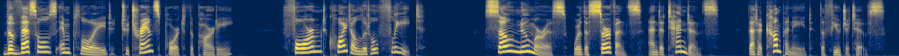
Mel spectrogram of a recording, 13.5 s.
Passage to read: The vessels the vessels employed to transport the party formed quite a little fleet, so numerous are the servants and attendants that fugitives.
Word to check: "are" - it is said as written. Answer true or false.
false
